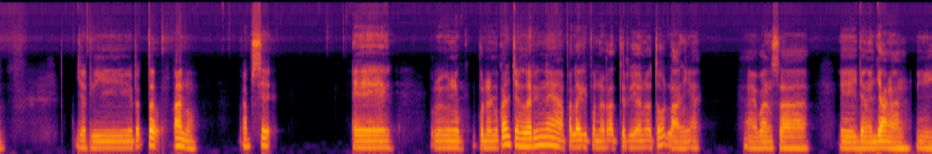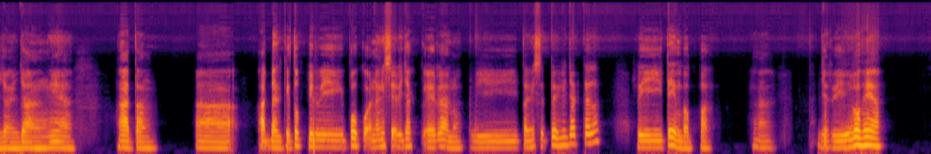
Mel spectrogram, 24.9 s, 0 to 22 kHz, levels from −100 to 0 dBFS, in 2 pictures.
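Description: At 16.62 s and 23.44 s a single loud pop lands on the speech. Each lasts about 20 ms, the first roughly 20 dB above the signal and the second a little softer. Likely a voltage spike added on top; unlike a dropout, the speech continues underneath.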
